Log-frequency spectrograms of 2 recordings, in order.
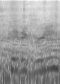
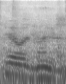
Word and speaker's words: Peregrine: And we actually said the name wrong earlier in the car. What did we say? We said pedigree, but it's actually Peregrine.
